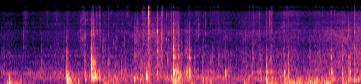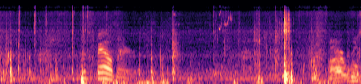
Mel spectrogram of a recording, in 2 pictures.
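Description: Knocks and clatters sound on a metal boat deck.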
